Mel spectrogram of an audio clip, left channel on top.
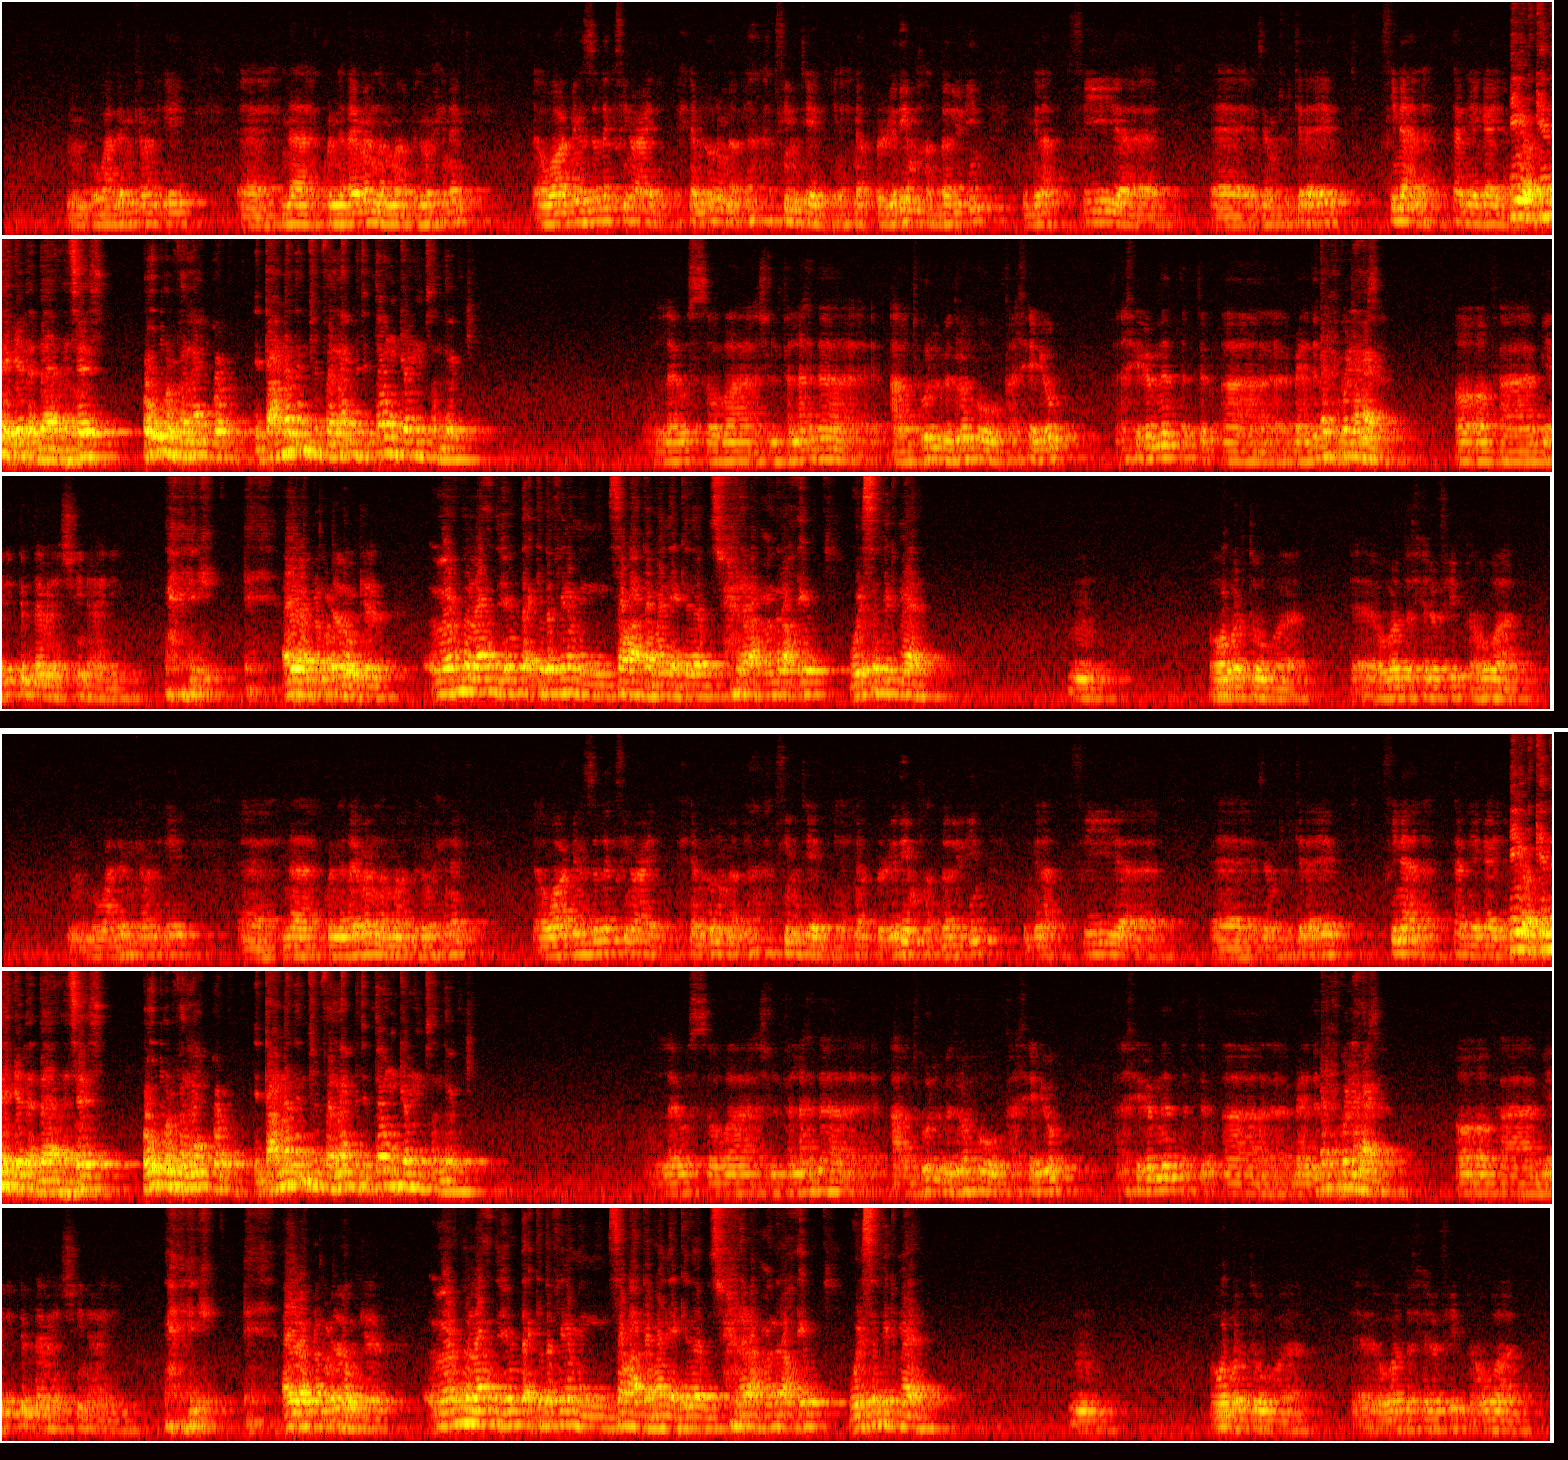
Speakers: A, on the left; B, on the right.
A: مم. وبعدين كمان ايه آه، احنا كنا دايما لما بنروح هناك هو بينزل لك فينو عادي احنا بنقول له من قبلها هات فينو تاني يعني احنا اوريدي محضرين ان لا في آه، آه، زي ما تقول كده ايه في نقلة تانية جاية
B: أيوة كده
A: يعني
B: كده ده
A: ال...
B: أساسي
A: اه
B: هو الفلاح
A: مم.
B: برضه أنت عامة في الفلاح بتبدأه من كام سندوتش؟
A: والله بص هو عشان الفلاح ده على طول بنروحه في اخر اليوم في اخر اليوم ده انت بتبقى معدتك
B: أكلت كل
A: متروسة
B: حاجة
A: اه اه ف يعني بنبدأ من 20 عادي
B: <laughs> أيوة
A: انتوا
B: إحنا
A: بتبدأوا
B: برضه
A: من كام؟
B: برضه الواحد بيبدأ كده فينا من سبعة تمانية كده <laughs> بسم الله الرحمن الرحيم ولسه فيك مال
A: مم. هو
B: و-
A: برضو آه، وبرضه الحلو فيه إن هو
